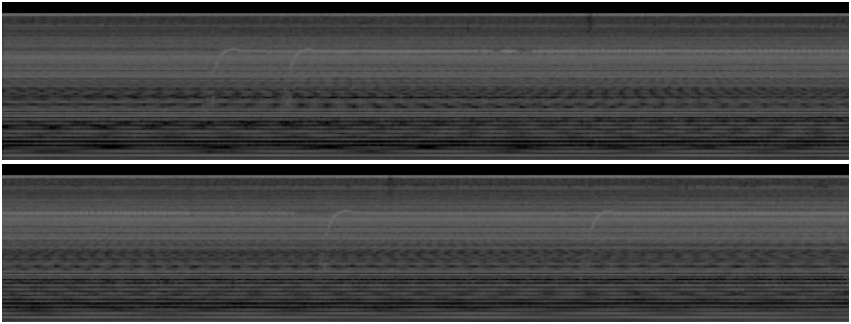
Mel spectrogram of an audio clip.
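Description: A synthesizer keyboard plays a steady, softly pulsing tune.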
